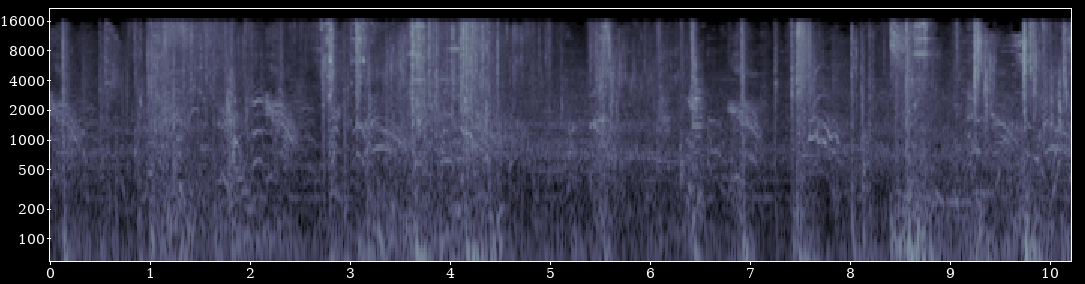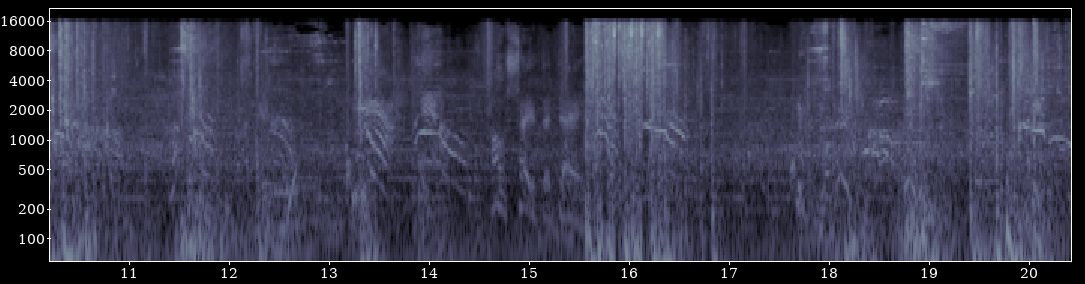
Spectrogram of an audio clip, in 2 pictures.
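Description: Blades slash and clang.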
